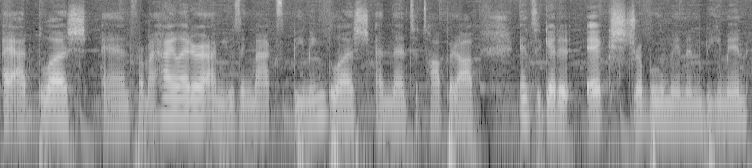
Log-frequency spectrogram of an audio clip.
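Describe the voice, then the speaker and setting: A woman's voice: deep voice, little pitch movement, normal speed, soft background music. A young woman narrating a makeup tutorial in a casual, chatty, informal way. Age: young adult. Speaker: beauty vlogger.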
